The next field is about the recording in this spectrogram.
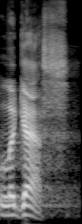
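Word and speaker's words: Legesse: I'd now like to call upon Shmuel Legass. Is that right? Yes, sir. I got it right. Very nice. It's spelled L-E-G-E-S-S-E, so you understand why I'm a university president.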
